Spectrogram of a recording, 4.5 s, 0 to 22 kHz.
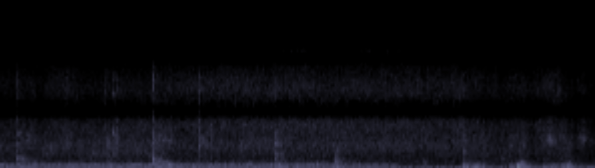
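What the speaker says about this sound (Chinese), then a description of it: "翻炒个10秒钟左右" Pork strips and long beans being stir-fried over high heat in a wok, a steady close sizzle with scraping stirs and light clicking tosses running throughout.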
